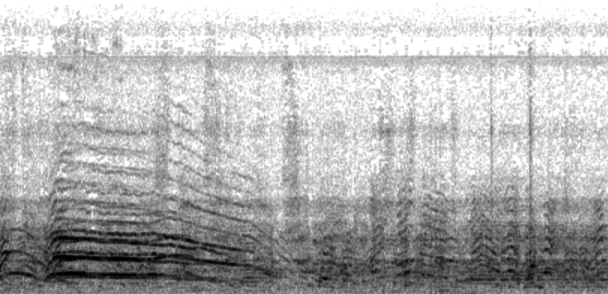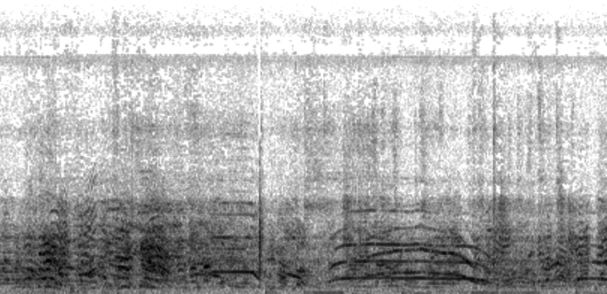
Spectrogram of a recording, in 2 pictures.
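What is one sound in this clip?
A crowd of young men and women chatters and laughs all around.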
